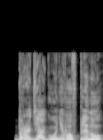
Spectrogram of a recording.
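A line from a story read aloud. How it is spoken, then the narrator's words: Shout. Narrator (Russian): крикнул он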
